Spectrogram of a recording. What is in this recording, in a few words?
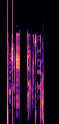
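Raleigh Police North District Tactical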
